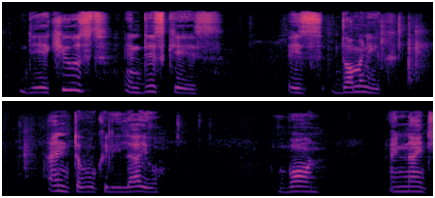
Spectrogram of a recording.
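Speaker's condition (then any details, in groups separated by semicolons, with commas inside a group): No condition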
